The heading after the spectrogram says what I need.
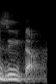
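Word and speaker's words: zeta: इसे हम किससे प्रोनाउंसिएशन इसका क्या है? जीटा।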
